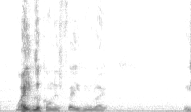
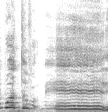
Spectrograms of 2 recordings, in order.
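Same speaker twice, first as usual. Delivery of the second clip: high-pitched disbelieving outburst; stunned dismay; 9 semitones higher, 4 dB quieter, much slower than usual. Retold or imitated. Defendant watching his girlfriend run out, high stunned dismay. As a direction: retell it as exasperated shock, without extra volume. Retold shock as girlfriend runs out.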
